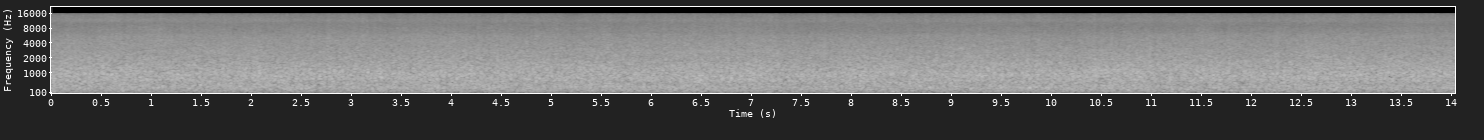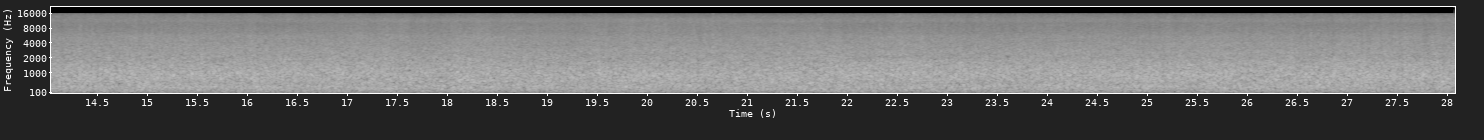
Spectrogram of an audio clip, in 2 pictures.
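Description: Whitewater rapids rushing steadily, a loud, even wash of churning water that does not change.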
